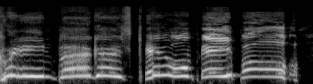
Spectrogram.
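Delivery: mock very high, very slow, drawn-out shouting. Retelling a scene from Kitchen Nightmares, imitating Gordon Ramsay yelling. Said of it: "he was literally yelling".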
